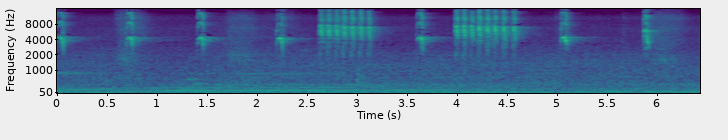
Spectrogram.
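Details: Excited male orange-bellied leafbird sings sharp 'nembak' bursts: single high clipped notes spaced under a second apart, broken twice by quick trains of about seven piercing pulses.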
